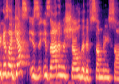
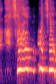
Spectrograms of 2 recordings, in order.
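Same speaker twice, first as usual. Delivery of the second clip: very high-pitched, teary, starstruck, awed voice; 14 semitones higher than usual. Retelling a starstruck fan's reaction, imitating someone tearful. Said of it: "with tears in her eyes going".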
